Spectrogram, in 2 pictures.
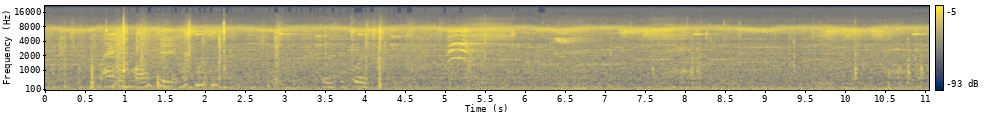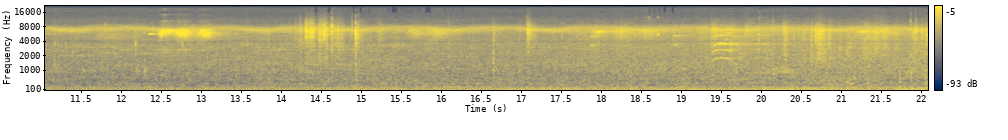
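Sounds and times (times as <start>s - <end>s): faint outdoor ambience: 0.0s - 22.0s.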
